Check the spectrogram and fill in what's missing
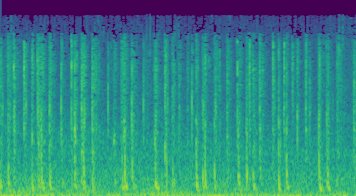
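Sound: horse hooves clip-clopping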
